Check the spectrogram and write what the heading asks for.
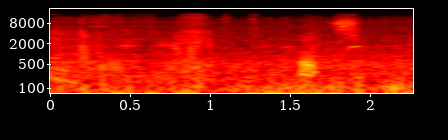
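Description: Wind buffeting the microphone as a low, uneven rumble, with a couple of faint, brief sounds near the end.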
